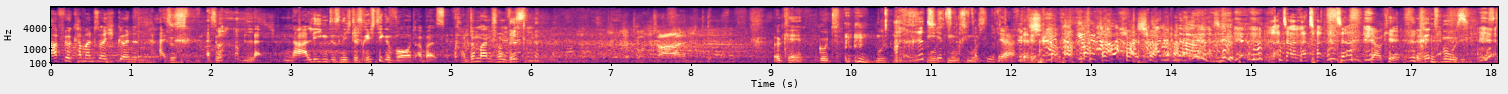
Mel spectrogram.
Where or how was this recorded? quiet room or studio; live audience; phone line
live audience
